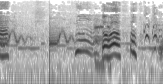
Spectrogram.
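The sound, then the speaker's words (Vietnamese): Cartoon-style frog croaks come as a series of springy, warbling calls with wobbling, bouncing pitch, loud and alone, some short and some drawn out. “Cũng tại em hết, làm cho con ếch sợ chạy mất rồi kìa.”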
